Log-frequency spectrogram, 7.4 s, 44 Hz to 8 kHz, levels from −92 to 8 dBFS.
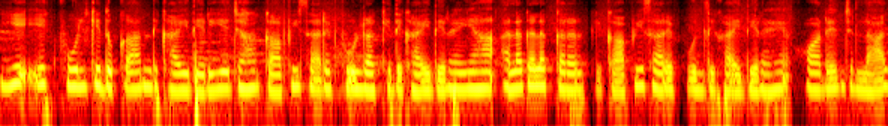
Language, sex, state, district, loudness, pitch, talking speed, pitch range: Hindi, female, Uttarakhand, Uttarkashi, -18 LUFS, 205 Hz, 260 wpm, 185-225 Hz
